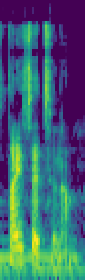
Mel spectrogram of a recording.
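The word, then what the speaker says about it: 大切な: for big followed by this character and it's pronounced as tai setsuna thai sets and it means important it's a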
